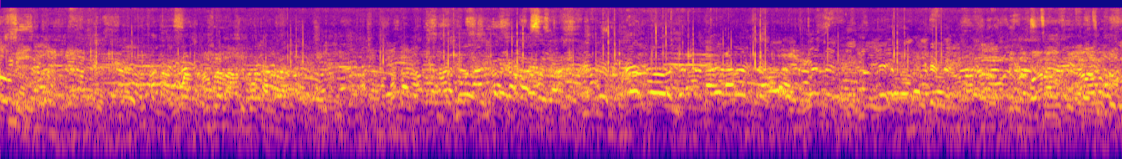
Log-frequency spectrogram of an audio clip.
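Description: A crowd of men talks and shouts all around, close by.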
